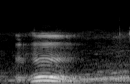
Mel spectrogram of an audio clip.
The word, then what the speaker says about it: mmhmm: 个，哎，老师该知道怎么念吗？嗯哼，哎，就是嗯哼啊，然后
